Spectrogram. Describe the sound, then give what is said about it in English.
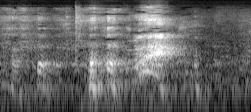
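Faint, rough throaty bursts from an audience member coughing during a live concert, a few short irregular hacks with the strongest burst near the end. “you can cough, man, it's okay.”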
